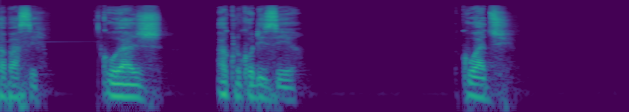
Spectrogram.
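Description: A man speaks into a close microphone in short bursts with pauses.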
